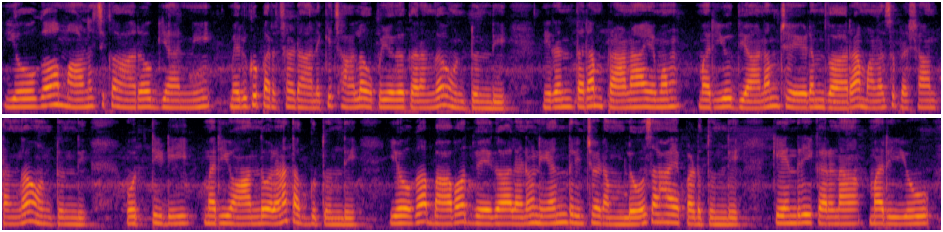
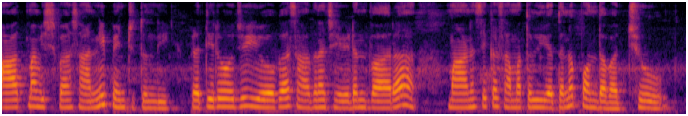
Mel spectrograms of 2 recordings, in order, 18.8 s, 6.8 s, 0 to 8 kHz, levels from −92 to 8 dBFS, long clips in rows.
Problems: background sounds at intervals, background conversations at intervals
